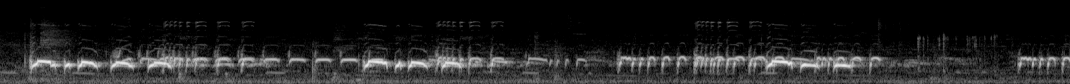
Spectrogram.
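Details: Zebra dove manggung with local doves answering: loud rolling phrases of rapid, wavering coo notes, each burst lasting one to two seconds, repeated with short gaps and overlapping voices.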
